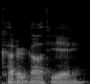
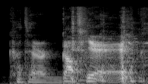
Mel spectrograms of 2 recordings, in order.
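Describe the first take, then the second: First: The surname has a plain English pronunciation. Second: The surname has a more French pronunciation. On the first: It copies how someone else says the name. The speaker calls it wrong. "just the way you say his name" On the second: It is how the speaker says the name. The speaker calls it right. "For me, it's a little more"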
